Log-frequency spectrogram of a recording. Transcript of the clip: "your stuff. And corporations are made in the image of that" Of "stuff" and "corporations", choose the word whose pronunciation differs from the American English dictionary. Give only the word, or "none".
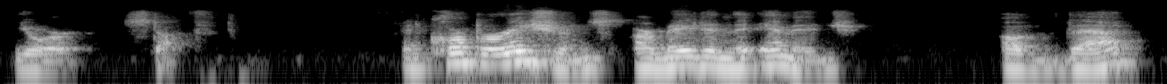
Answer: none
